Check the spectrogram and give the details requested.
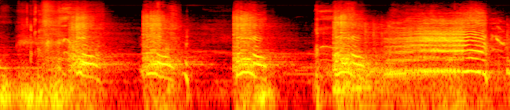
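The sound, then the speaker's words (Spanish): A boy imitates a velociraptor's call, recreating the dinosaur's sound with four shrill, rasping screeches separated by short pauses, the last one drawn out longest, loud. “Sí, efectivamente, eso que estáis escuchando es el sonido recreado de un velociraptor, un dinosaurio que protagoniza todas y cada una de las cinco películas de la saga.”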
